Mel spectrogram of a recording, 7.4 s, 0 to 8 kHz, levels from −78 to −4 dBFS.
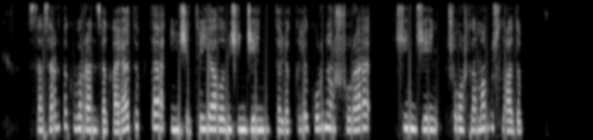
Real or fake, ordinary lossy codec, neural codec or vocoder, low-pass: real; Opus, 64 kbps; none; 7.2 kHz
